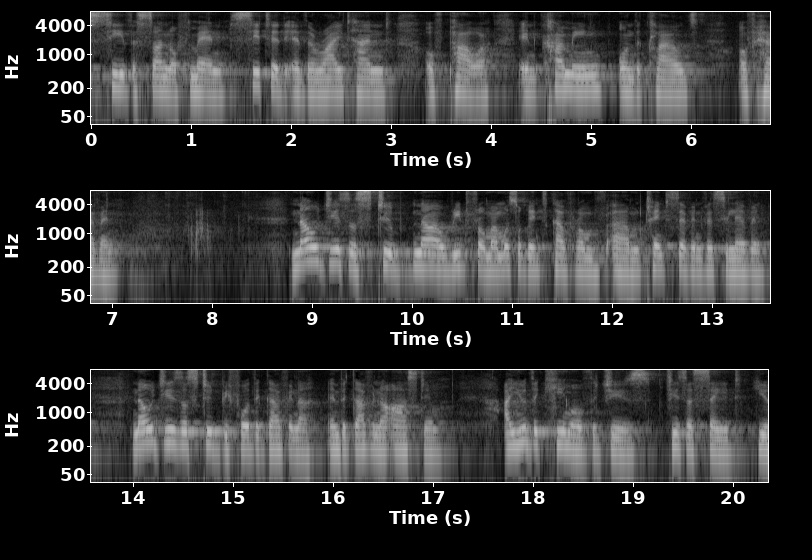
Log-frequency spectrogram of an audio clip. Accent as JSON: {"language": "English", "country": "Zimbabwe", "tie": "born or raised there", "moved": "yes", "said": "In our Zimbabwean culture, I was born in Zimbabwe"}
